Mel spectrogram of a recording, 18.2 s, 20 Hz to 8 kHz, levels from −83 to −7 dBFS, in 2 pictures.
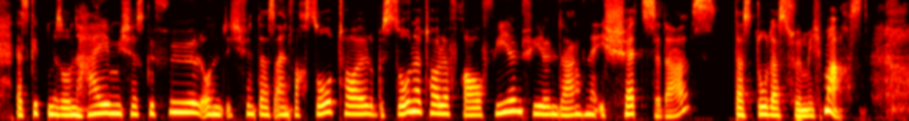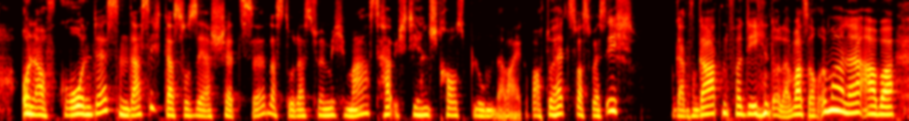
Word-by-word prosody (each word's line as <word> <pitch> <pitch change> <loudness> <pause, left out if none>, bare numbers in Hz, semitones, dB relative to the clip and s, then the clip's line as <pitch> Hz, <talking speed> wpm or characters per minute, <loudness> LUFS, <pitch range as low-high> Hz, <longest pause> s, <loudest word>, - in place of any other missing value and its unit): das 175 - -1
gibt 215 -1 -4
mir 190 -2 +2
so 175 - +1
'n 175 -1 +1
heimisches 205 -1 +1
Gefühl 240 +2 +1
und 185 -1 -1
ich 150 - -8
finde 200 -1 -4
das 185 -3 -2
einfach 180 -2 -4
so 210 +5 +2
toll. 200 -4 0
Du 195 - -5
bist 165 -3 +1
so 200 +4 +3
'ne 260 -1 +4
tolle 210 -3 +1
Frau! 175 -3 -2
Vielen, 250 +8 +1
vielen 195 -4 -1
Dank, 175 +2 -3
ne? 185 - -1
Ich 175 - -3
schätze 195 -7 +1
das, 140 - -1 0.2
dass 175 -1 +2
du 190 0 +2
das 170 -3 +1
für 150 -2 0
mich 150 - -2
machst. 280 - +1 0.6
Und 205 -2 +5
aufgrund 175 +3 +2
dessen, 225 - +1
dass 165 +3 +1
ich 345 - -5
das 165 -2 0
so 165 - -3
sehr 155 -2 -2
schätze, 155 +4 -2
dass 195 -7 -4
du 150 - -5
das 150 0 -4
für 165 - -5
mich 165 +1 -3
machst, 165 +7 -1
habe 185 - -1
ich - - -6
dir 175 - -2
einen 175 +1 0
Strauß 165 0 -4
Blumen 145 -2 -4
dabei 150 0 -7
gebracht. 150 - -9
Du 180 - 0
hättest, 200 +3 -2
was 175 -4 -4
weiß 155 +4 -4
ich 275 -1 -1 0.4
'n - - -15
ganzen 145 0 -4
Garten 205 +5 +1
verdient 200 +1 +2
oder 175 - -4
was 195 -4 +3
auch 150 - -4
immer 280 +1 +8
ne? 235 0 +3
Aber 190 -1 +4
185 Hz, 235 wpm, -24 LUFS, 165-205 Hz, 0.6 s, immer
